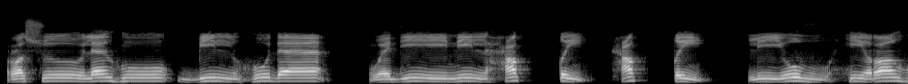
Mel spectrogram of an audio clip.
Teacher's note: Buradaki za harfi peltek kalın.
